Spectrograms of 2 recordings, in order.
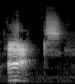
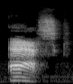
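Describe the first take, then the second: First: The word ends with a 'k' then 's'. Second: The word ends with an 's' then 'k'. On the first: The speaker calls it wrong. "not ax" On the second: The speaker calls it right. "It's A S K, ask"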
